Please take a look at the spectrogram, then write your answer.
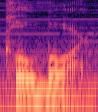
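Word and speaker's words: Cul Mor: here you really should look up Cole Moore just to get the proper sense for this mountain and its environs it's spelled c-ul space m-o-r and it's just as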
